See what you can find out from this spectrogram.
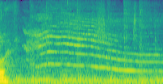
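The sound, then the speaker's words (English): A cat named Bruno, in the background, lets out one long, drawn-out howl that starts high and slowly slides downward in pitch, sustained for about two seconds over a low, steady background rumble. “Well, that's Bruno howling in the background.”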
